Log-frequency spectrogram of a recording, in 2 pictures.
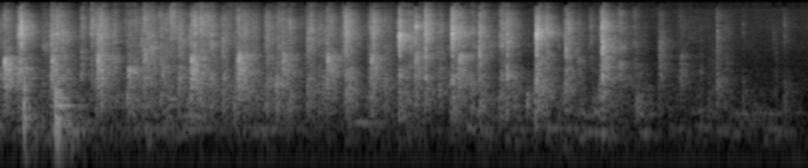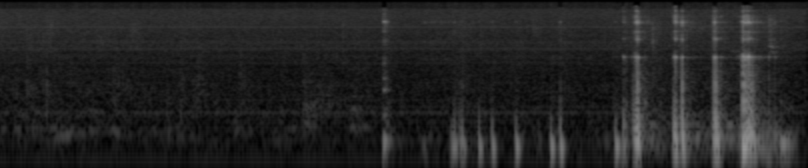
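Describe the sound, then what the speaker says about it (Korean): A church congregation at a sermon contest claps loudly and steadily for about five seconds for its oldest contestant, then the applause fades into a pause before a few scattered claps and taps. "정복순 권사님 나오실 때 우리 큰 박수로"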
